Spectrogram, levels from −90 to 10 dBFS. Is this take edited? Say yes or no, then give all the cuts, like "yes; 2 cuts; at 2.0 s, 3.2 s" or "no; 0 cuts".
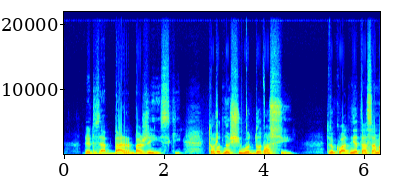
yes; 3 cuts; at 3.0 s, 4.0 s, 5.3 s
